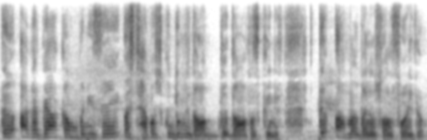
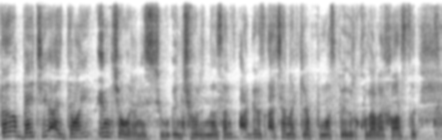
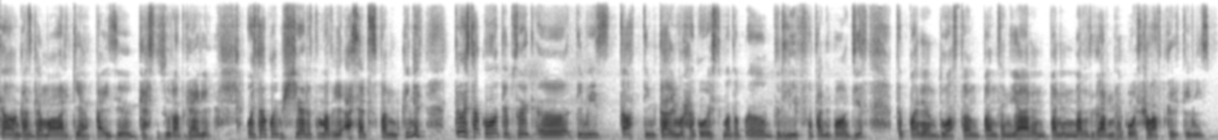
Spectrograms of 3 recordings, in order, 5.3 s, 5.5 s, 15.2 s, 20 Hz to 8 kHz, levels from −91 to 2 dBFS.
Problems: none marked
